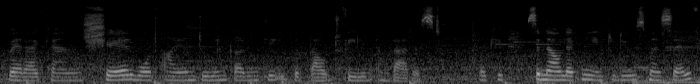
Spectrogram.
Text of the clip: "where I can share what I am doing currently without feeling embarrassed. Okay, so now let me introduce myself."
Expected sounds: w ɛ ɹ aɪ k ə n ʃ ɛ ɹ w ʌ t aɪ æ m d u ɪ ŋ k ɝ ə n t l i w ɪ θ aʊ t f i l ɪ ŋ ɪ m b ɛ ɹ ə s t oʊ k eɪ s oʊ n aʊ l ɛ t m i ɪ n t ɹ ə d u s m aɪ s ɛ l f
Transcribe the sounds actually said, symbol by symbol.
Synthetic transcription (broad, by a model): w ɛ ɹ aɪ k ə n ʃ ɛ ɹ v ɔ t aɪ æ m d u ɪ ŋ k ɝ ə n t l i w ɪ t aʊ t f i l ɪ ŋ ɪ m b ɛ ɹ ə s t oʊ k eɪ s oʊ n aʊ l ɛ t m i ɪ n t ɹ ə d u s m aɪ s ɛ l f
